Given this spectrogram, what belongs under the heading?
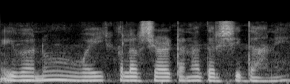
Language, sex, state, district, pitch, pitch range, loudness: Kannada, female, Karnataka, Koppal, 180 Hz, 175-185 Hz, -18 LUFS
